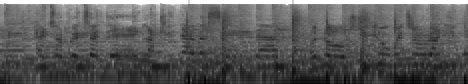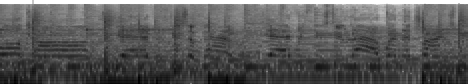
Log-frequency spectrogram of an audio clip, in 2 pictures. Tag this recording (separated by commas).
Music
